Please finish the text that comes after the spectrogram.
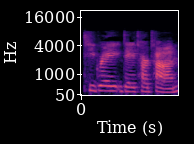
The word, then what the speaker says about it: Tigre de Tartan: And I pronounce it tra de tartan because I'm from Chicago. We have the flat A's.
